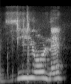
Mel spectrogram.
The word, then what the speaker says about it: violet: Aí, a gente tem roxo, é violet. Violet, violet. O que, que eu não pronuncio aqui? O T no final.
